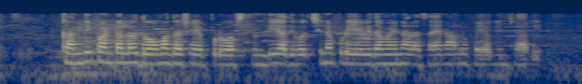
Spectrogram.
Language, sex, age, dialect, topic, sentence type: Telugu, female, 18-24, Telangana, agriculture, question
